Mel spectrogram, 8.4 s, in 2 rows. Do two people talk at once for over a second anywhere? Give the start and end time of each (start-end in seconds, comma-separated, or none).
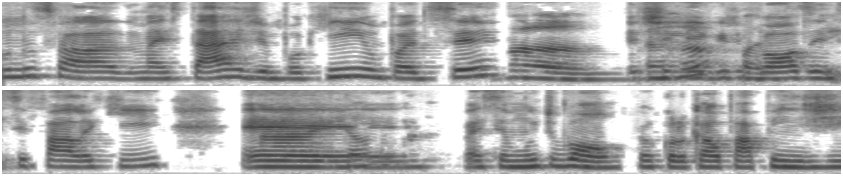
3.1-4.3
